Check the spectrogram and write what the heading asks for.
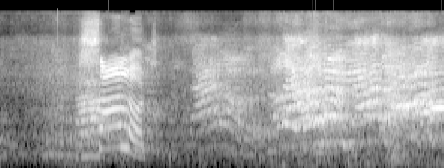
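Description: Young children's voices in a classroom: one high-pitched call about a second in, then many children calling out together from about three seconds in.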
